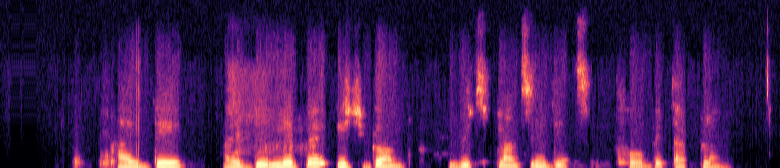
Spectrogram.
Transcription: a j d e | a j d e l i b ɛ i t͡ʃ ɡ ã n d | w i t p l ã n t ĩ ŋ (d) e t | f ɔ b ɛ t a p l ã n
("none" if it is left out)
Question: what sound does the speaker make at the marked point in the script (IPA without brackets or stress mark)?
d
